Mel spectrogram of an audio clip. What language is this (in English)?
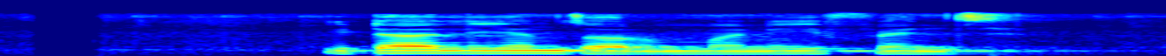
Nepali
